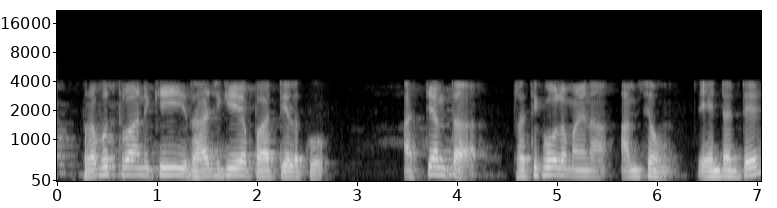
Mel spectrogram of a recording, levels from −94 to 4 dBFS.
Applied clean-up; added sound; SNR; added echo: none; none; none; none.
